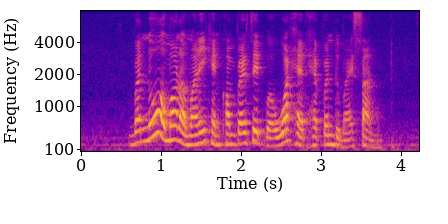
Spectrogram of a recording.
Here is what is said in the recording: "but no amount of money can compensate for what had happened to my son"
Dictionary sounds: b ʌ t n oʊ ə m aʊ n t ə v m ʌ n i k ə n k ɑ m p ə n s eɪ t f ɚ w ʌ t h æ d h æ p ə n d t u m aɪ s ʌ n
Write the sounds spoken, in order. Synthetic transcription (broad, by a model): b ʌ t n oʊ ə m aʊ n t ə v m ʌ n i k ə n k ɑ m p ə s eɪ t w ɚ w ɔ t h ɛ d h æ p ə n t u m aɪ s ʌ n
